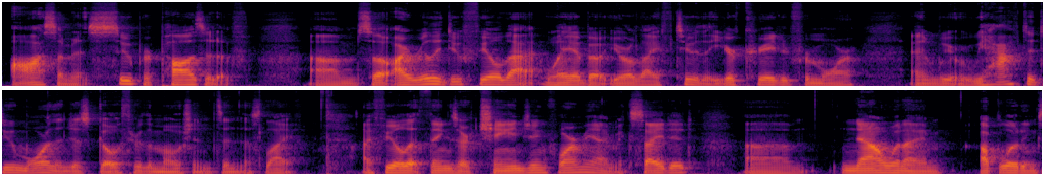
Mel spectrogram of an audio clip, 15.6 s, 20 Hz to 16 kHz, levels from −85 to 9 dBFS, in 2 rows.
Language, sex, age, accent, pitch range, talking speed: English, male, 20-39, American, 80-100 Hz, 205 wpm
